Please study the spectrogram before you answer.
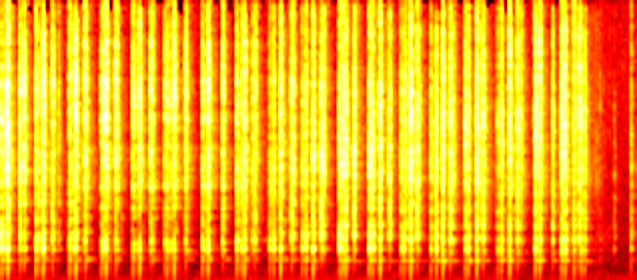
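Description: Long nails tap rapidly on a hollow green metal aerosol spray can, producing a fast stream of bright, sharp clicks with a faint metallic ring. The tapping runs steadily throughout and thins out and quiets near the end.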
